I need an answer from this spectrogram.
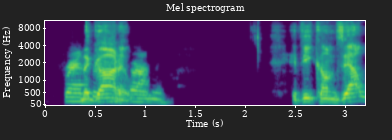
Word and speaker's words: Francis Ngannou: Francis Ngannou.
